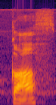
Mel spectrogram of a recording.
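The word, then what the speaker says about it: calf: जैसे कि काफ है, काफ, सबसे पहली बात तो इसको काल्फ प्रोनाउंस नहीं करते हैं, काफ प्रोनाउंस करते हैं, और हम इस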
